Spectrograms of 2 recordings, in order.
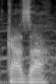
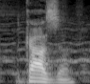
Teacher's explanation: Não falamos casar, nós falamos casa. Perceba que a última sílaba sofre de vowel reduction, ela meio que desaparece no final.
